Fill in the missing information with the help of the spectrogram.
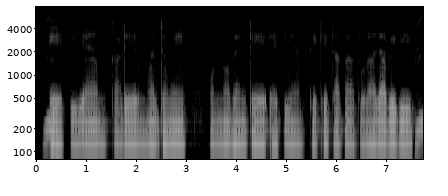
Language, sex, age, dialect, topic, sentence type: Bengali, male, 18-24, Jharkhandi, banking, question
